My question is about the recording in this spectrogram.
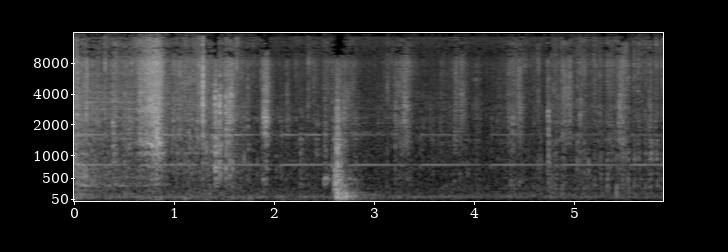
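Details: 2010 Hyundai Santa Fe: thin, steady high-pitched whine over a quiet engine, broken by a few clunks and handling bumps; cause unknown.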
